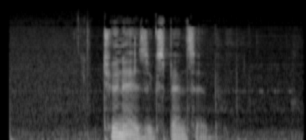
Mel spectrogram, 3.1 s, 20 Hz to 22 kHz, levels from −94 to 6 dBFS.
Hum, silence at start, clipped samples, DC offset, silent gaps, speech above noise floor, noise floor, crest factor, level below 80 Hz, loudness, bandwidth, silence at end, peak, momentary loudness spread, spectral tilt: none; 0.1 s; under 0.1%; under 0.1%; none; 30 dB; -59 dBFS; 22 dB; -56 dBFS; -27 LUFS; 13.5 kHz; 0.9 s; -10 dBFS; 7 LU; -3 dB/octave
